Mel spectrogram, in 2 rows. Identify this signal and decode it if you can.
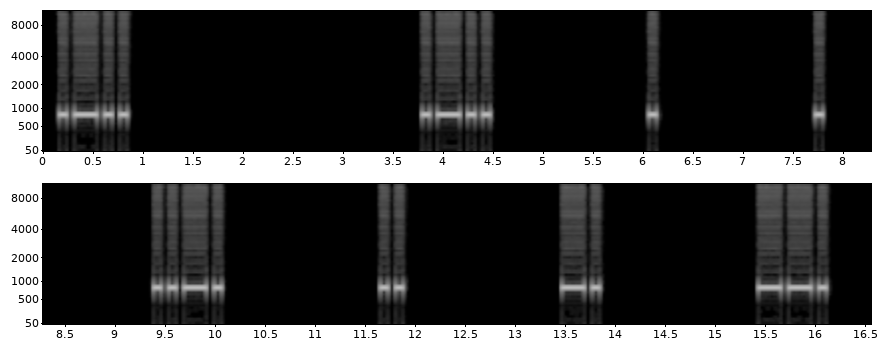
Morse code, heard as a keyed tone, about 16 wpm, spaced as for 5 wpm, 800 Hz. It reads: L LEEFING
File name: Prefixes / FLs & THs / Single Fs Ls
